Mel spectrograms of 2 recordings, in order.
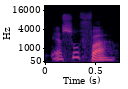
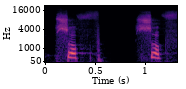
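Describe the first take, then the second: First: Sofá with its final á; sofá, finish the á; sofá in full; correct sofá. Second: Sof said high, chopping off the final á; sof, stop short; sofá without its final á; cut-off sof. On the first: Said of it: "mas não é sof". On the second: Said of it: "senão seria o quê". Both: Shown as a demonstration.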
